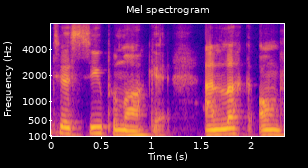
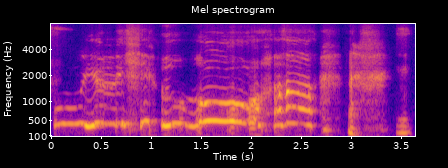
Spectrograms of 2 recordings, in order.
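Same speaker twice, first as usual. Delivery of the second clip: high, breaking laughing yodel; a wild yodel that collapses into laughter; yodel attempt. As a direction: yodel squeal that dissolves into a laugh. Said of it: "Does that surprise?".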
